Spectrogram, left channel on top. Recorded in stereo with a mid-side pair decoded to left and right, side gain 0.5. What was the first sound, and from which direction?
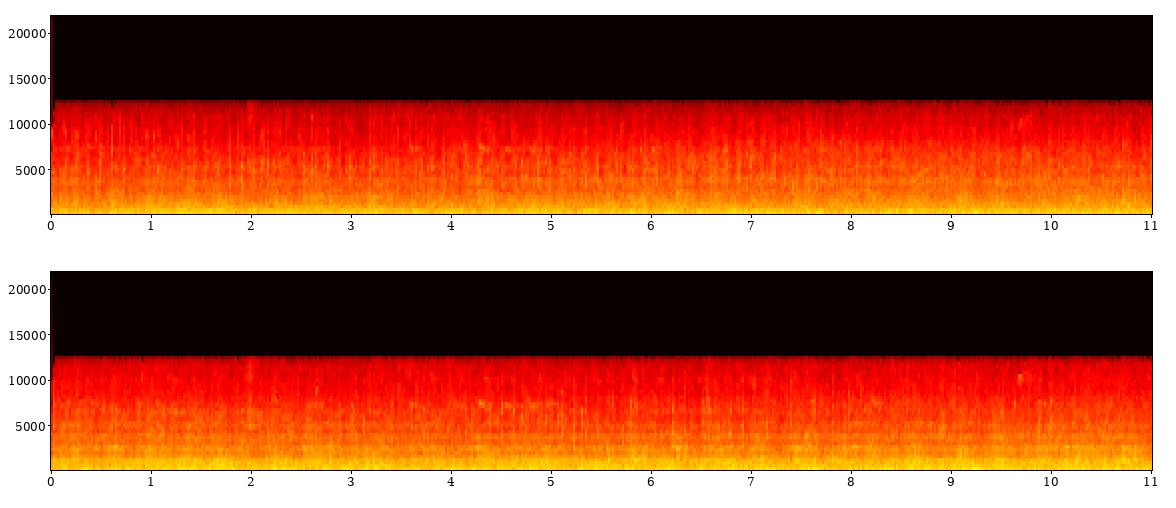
A machine running, 60° right.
